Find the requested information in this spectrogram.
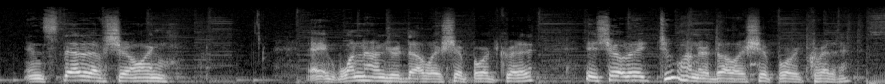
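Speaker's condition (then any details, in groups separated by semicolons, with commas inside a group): Lou Gehrig's disease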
